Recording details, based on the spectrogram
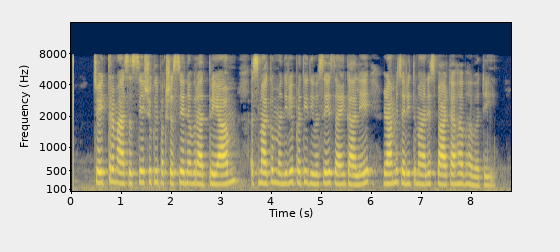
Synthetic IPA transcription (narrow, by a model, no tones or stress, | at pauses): t͡ʃɐit̪ɾɐmaːsɐsjeʃuklpɐkʂɐsjɐnɐʋɾaːt̪ɾijaːm | ɐsmaːkɐmːɐnd̪iɾipɾɐt̪id̪iʋɐseːsajɐ̃ŋkaːleː | ɾaːmɐt͡ʃɐɾit̪maːnɐspaːʈʰaɦɐ̆bʱɐʋɐt̪i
